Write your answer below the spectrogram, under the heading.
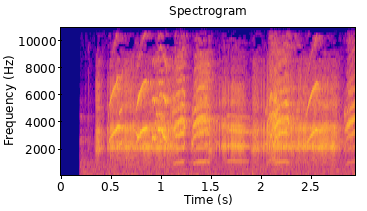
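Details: Male Gang-gang cockatoo at a large tree hollow in Melbourne, Australia, on 8 July 2021, giving its "creaking door" call: a loud, continuous, grating rasp with squeaky rising overtones, pulsing in two main bursts.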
